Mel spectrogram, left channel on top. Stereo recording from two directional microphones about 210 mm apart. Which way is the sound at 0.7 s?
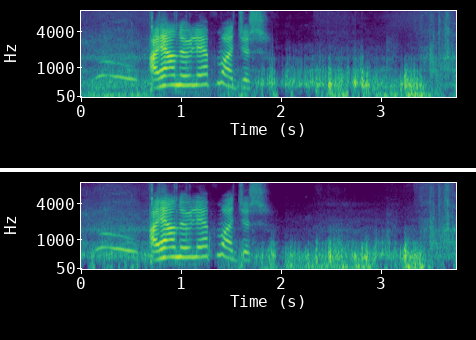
25° right (ahead or behind).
